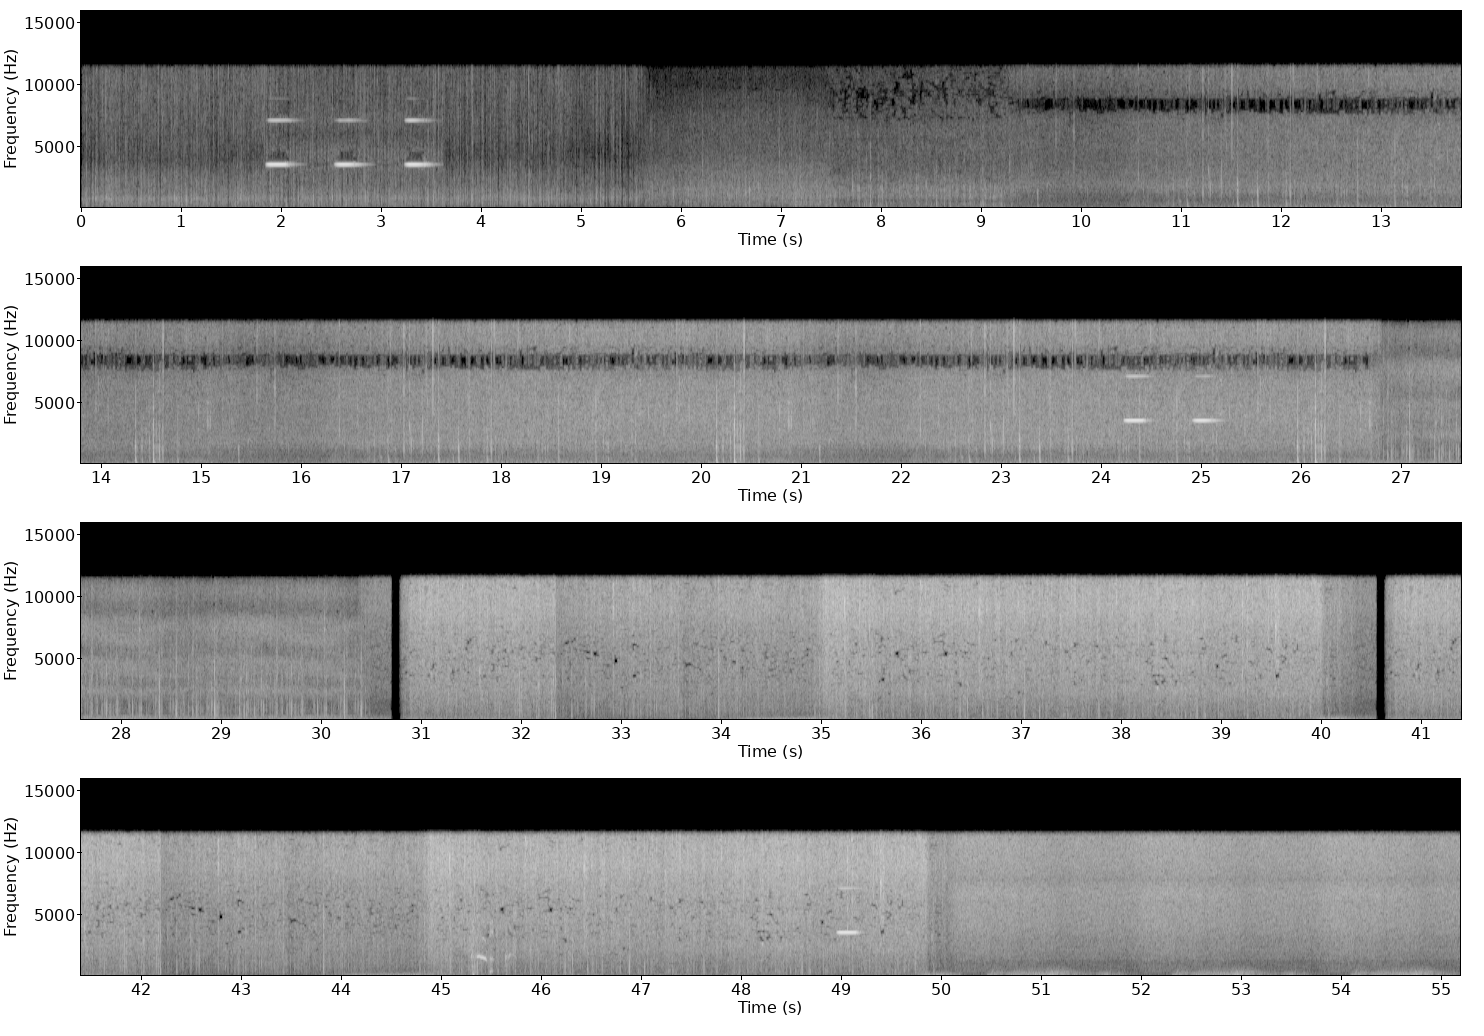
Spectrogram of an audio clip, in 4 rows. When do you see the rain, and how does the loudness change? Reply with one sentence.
The rain can be heard from 0.0 to 55.1 s, getting louder.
